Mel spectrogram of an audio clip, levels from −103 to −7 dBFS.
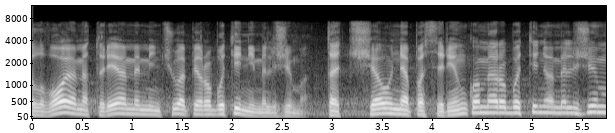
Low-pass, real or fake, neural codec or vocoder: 7.2 kHz; real; none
